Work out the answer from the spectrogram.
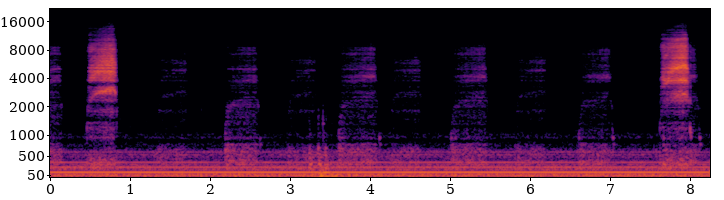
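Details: Barn owl chicks, wild and perched outside the nest box, trade a string of harsh hissing calls, loudest at the start and end, with many softer overlapping hisses between. A faint thump is heard, and a low hum continues throughout.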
